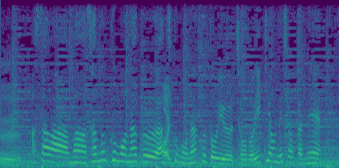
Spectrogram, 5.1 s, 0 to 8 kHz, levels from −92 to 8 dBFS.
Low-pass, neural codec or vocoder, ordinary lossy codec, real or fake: none; none; none; real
